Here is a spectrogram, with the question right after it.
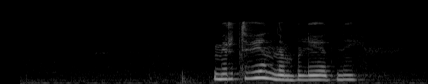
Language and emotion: Russian, sad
